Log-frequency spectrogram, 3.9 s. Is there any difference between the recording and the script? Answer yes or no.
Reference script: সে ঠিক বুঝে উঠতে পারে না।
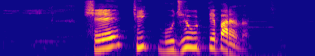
no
